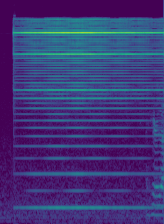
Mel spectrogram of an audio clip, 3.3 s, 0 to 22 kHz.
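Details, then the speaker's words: 12,000 Hz steady, very high-pitched pure tone from an online-style hearing age test; people over 50 have much more difficulty hearing it. "and then we also have twelve thousand Hertz which will play now"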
